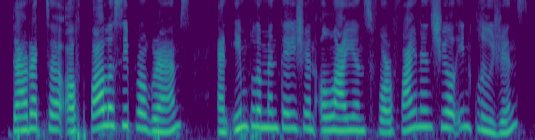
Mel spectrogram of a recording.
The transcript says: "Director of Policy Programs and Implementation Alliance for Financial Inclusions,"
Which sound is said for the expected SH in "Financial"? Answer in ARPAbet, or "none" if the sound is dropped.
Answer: SH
